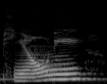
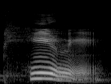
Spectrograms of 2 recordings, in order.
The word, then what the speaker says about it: peony: When I see the spelling, I want to say peony, peony, but it's peony. Peony. So emphasis on that P, peony.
